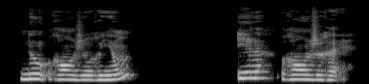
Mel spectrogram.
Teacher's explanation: when we have the E after the R, we tend to pronounce it a little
